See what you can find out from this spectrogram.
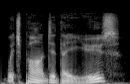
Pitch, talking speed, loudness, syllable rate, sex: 95 Hz, 230 wpm, -16 LUFS, 5.4 syllables/s, male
